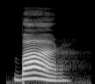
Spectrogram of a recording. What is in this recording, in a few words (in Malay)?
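"bar", Malay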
